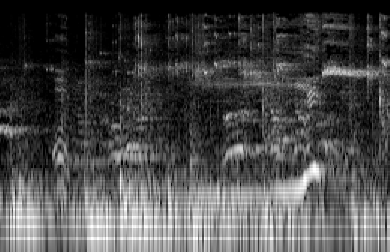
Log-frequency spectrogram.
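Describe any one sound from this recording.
A basketball thumps as it bounces.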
